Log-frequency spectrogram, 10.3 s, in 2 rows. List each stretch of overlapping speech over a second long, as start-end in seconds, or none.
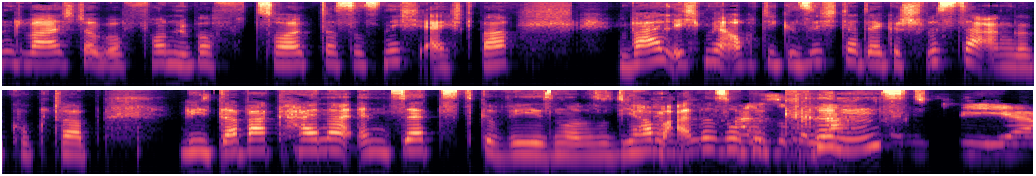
8.3-9.8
